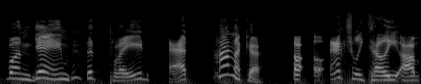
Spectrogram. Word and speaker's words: Hanukkah: They're teaching me a really fun game that's played at Hanukkah. Actually, Telly, it's pronounced Hanukkah, you know, with more of a ha.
